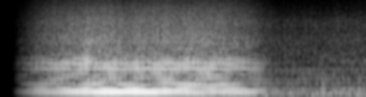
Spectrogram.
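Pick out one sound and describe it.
A small jet engine whines loudly, then cuts off.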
